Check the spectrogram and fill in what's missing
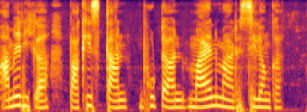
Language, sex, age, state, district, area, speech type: Bengali, female, 60+, West Bengal, Paschim Medinipur, rural, spontaneous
